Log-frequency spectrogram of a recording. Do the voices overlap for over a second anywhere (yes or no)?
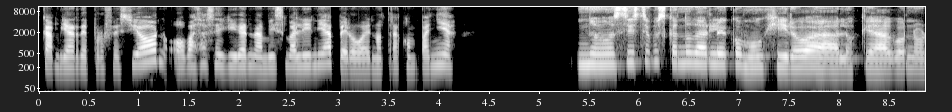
no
